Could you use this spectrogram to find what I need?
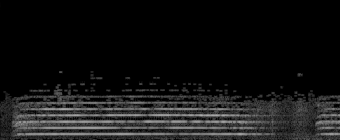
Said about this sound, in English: Ram's horn. I had to find a trumpet player who could do that. And it's a lot harder than playing a trumpet.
